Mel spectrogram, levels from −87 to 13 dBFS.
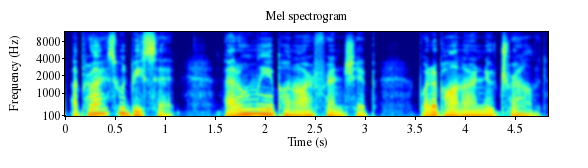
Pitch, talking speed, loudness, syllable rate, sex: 135 Hz, 175 wpm, -17 LUFS, 5.8 syllables/s, male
